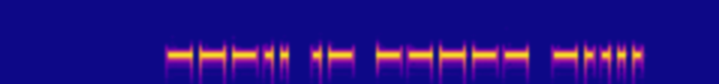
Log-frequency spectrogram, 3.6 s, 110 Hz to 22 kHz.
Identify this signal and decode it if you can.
Morse code, heard as a keyed tone, about 31 wpm, 700 Hz. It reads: 8A06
